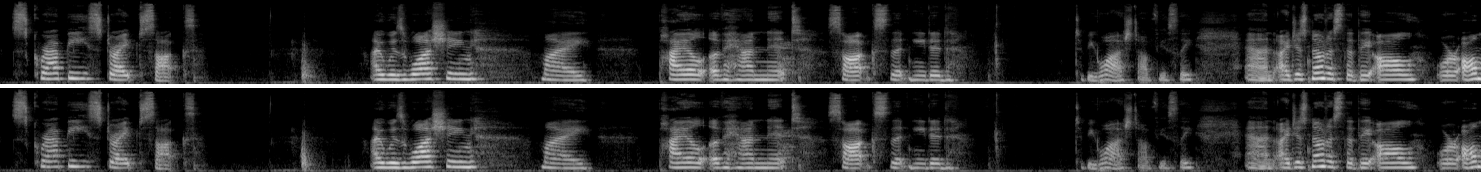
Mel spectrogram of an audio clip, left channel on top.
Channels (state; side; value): normal; both; correlation 0.76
